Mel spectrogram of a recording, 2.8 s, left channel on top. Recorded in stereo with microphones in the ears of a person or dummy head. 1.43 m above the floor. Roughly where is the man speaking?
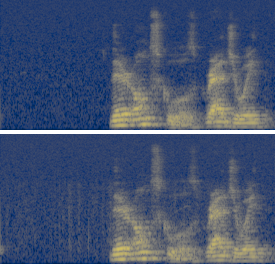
Left.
